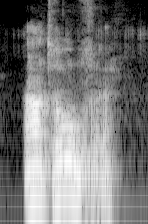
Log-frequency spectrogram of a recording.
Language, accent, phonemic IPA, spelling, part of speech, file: French, Canada, /ɑ̃.tʁuvʁ/, entrouvrent, verb, LL-Q150 (fra)-entrouvrent.wav
- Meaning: third-person plural present indicative/subjunctive of entrouvrir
